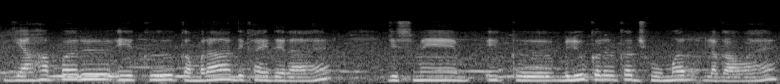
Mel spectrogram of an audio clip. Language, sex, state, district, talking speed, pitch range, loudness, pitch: Hindi, female, Rajasthan, Jaipur, 130 wpm, 180-210 Hz, -15 LUFS, 195 Hz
